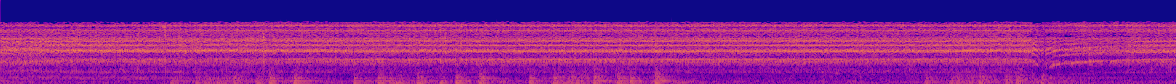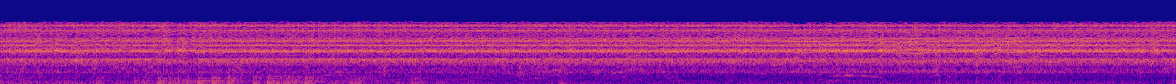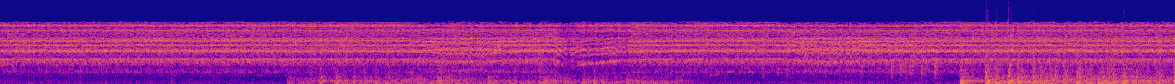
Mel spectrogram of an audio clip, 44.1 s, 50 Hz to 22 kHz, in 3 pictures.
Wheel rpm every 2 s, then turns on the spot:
160, 160, 160, 160, 160, 160, 150, 160, 160, 160, 160, 160, 160, 160, 160, 160, 160, 160, 150, 160, 160, 160.
none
